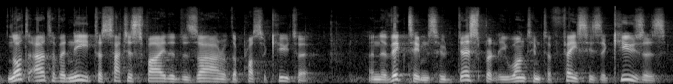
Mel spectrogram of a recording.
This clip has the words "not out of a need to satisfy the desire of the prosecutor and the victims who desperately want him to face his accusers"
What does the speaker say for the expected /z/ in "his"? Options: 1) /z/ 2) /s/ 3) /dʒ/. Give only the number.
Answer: 1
